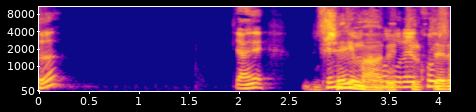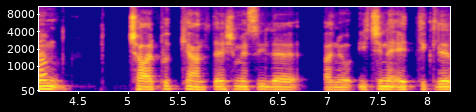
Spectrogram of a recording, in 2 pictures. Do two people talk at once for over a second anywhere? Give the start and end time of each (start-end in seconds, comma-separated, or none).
2.8-4.4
